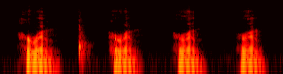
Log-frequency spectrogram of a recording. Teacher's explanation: if it's at least on the faster side of normal uh it is possible to just make it into a single R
